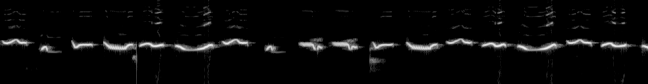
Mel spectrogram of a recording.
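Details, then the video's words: Loud, close song of the Creamy-bellied Thrush: a continuous stream of crisp whistled notes, each slurred or warbled, delivered nearly three per second with little pause. "Zorzal Chalchalero Canto - Creamy-bellied Thrush Song"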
